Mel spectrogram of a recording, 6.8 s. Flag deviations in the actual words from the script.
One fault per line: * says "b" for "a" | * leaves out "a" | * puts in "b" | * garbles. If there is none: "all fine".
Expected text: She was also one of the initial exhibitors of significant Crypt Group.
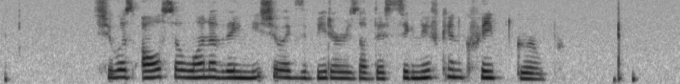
* puts in "the"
